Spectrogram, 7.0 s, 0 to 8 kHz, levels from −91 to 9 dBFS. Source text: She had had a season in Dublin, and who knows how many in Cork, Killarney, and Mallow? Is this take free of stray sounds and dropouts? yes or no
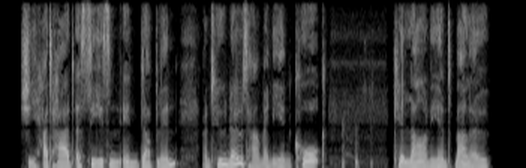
no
